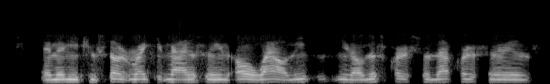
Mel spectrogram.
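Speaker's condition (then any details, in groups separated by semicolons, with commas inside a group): Cleft lip and palate; congenital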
